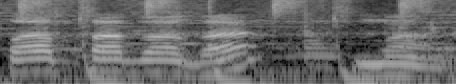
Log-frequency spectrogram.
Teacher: ओठ से बोले बोले जाने वाले वर्ण प वर्ग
